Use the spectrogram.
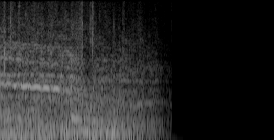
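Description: A horse whinnies loudly and close, a long continuous neigh with faint hoof clatter that fades out after about a second and a half, followed by silence.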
